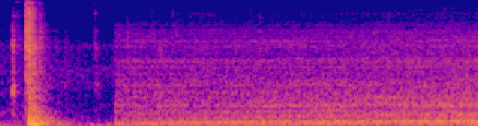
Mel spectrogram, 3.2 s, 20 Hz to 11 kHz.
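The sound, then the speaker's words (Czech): A single sharp thud of the cab door of a vintage LIAZ city street-sprinkler truck (red cab, blue tank filled with 8,000 litres of water) slamming shut, followed moments later by its heavy engine starting up and settling into a steady, low rumble. “Nasedáme do... Veterána auta Lias.”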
